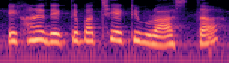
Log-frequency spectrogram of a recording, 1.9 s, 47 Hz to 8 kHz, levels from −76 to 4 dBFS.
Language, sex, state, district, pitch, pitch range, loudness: Bengali, female, West Bengal, Cooch Behar, 280 Hz, 250-295 Hz, -13 LUFS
